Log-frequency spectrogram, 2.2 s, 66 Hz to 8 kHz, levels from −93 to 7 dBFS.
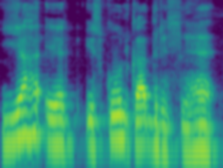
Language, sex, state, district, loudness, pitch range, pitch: Hindi, male, Jharkhand, Palamu, -14 LUFS, 115-140 Hz, 130 Hz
